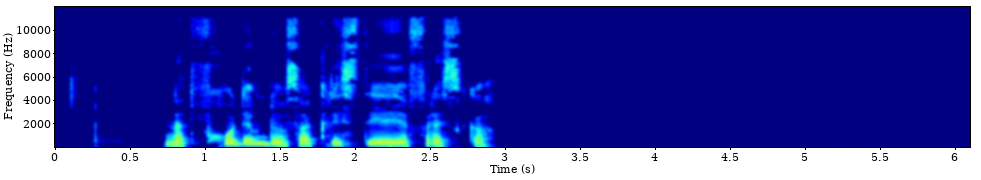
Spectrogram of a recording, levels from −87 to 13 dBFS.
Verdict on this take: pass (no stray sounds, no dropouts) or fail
pass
